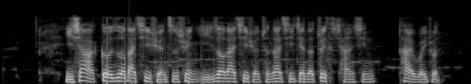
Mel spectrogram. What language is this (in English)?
Chinese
